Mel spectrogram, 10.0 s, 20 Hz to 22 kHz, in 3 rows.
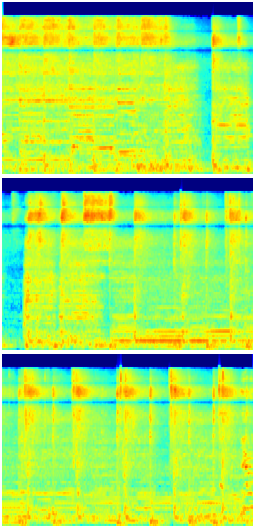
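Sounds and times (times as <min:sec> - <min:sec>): rock band playing: 0:00.0 - 0:10.0.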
